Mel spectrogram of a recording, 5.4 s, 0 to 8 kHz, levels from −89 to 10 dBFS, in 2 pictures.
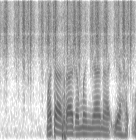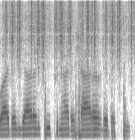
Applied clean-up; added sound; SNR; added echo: none; Rattle (instrument); -2 dB; none.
